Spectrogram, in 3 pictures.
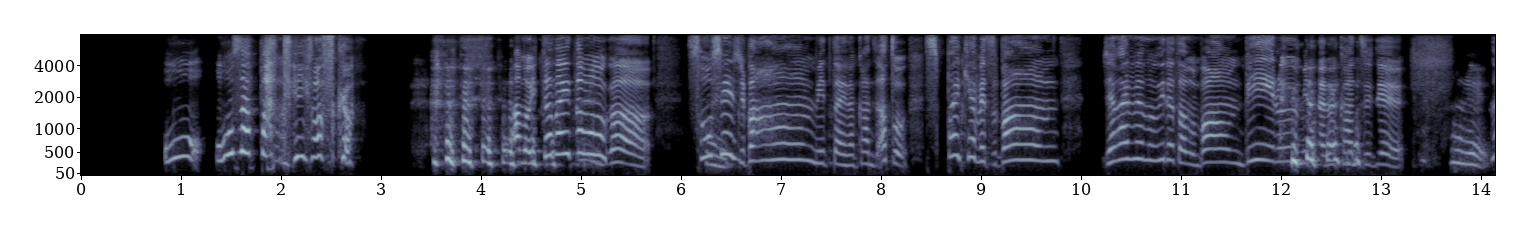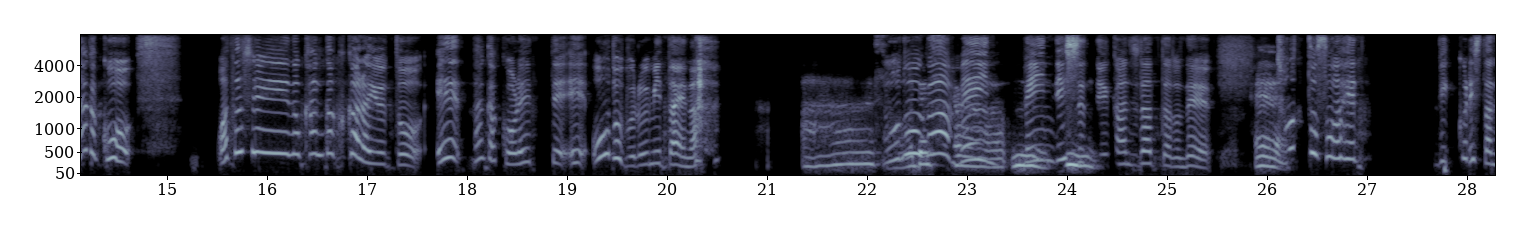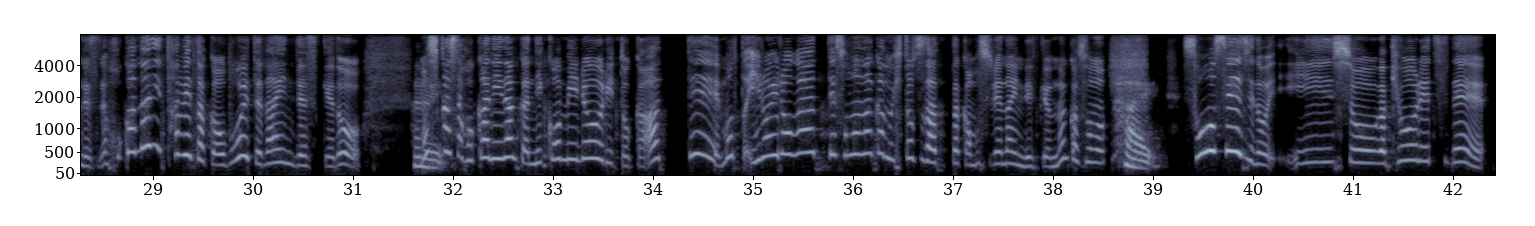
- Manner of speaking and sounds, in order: laughing while speaking: "大雑把って言いますか"; laugh; laugh; chuckle; other background noise
- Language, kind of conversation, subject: Japanese, unstructured, 初めての旅行で一番驚いたことは何ですか？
